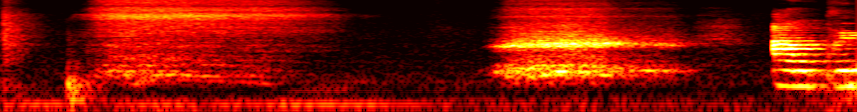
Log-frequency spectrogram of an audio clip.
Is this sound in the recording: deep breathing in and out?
yes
